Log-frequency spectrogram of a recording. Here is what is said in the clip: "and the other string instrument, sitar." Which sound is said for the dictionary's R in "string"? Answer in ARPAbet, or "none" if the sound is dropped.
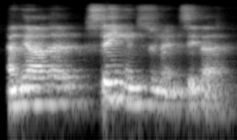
none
